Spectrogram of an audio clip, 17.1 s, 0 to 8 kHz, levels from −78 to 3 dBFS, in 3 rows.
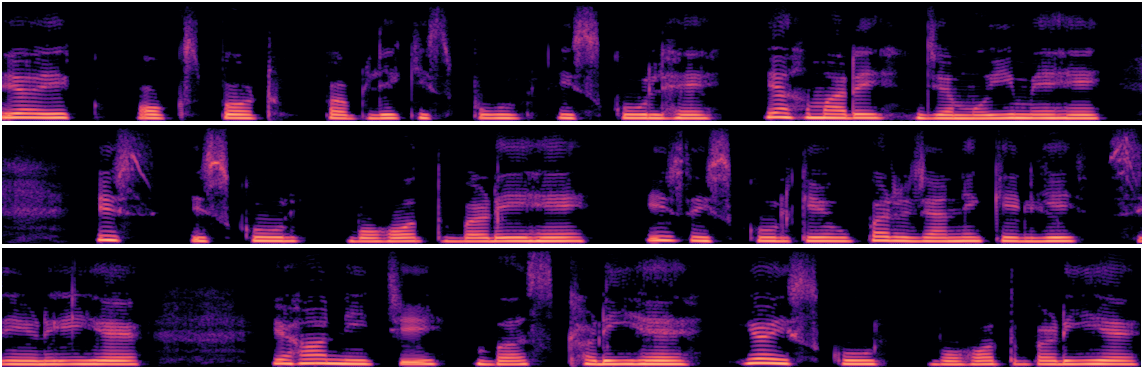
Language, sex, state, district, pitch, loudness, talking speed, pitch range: Hindi, female, Bihar, Jamui, 230 Hz, -18 LUFS, 125 wpm, 225-240 Hz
